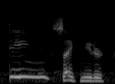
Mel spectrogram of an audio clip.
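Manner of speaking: high, drawn-out ding, then the words; mimicked catchphrase with a high-pitched ding; Jamie O'Brien catchphrase. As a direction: sing out a ringing ding like a meter going off. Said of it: "as Jamie O'Brien would say".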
